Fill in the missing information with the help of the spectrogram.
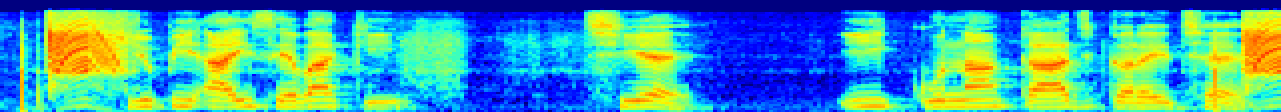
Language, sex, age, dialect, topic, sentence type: Maithili, male, 18-24, Angika, banking, question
